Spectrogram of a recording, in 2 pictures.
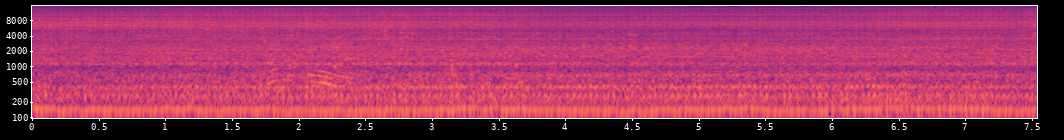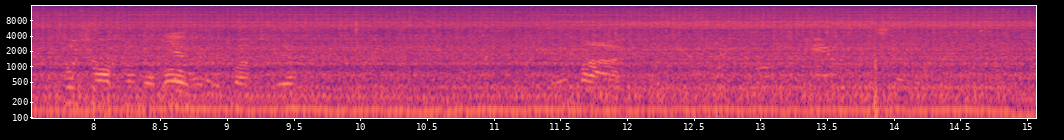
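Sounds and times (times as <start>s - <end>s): outboard motor idling: 0.0s - 15.0s.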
